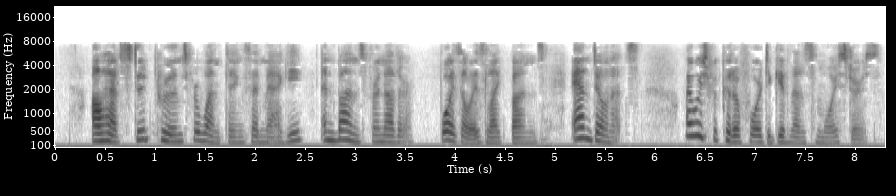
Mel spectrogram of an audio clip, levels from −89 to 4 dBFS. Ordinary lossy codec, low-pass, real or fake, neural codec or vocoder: MP3, 32 kbps; 7.2 kHz; fake; codec, 44.1 kHz, 7.8 kbps, Pupu-Codec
